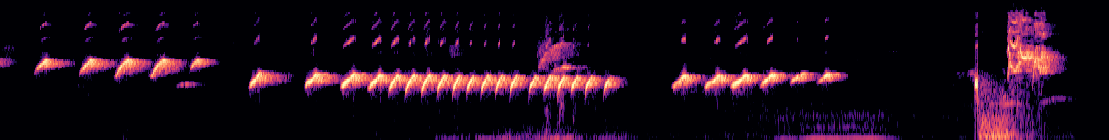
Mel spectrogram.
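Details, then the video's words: White-rumped shama said to include cililin and prenjak phrases, sung to provoke rival shamas into singing. Bright high notes repeated five times lead into a long fast run of evenly spaced whistles, a short repeated burst, then one harsh rasp. "Pancingan MURAI BATU GACOR Full Cililin Prenjak Bikin Emosi murai batu Males Bunyi gacor kembali"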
